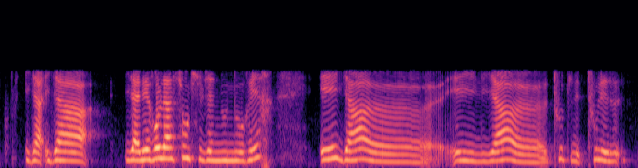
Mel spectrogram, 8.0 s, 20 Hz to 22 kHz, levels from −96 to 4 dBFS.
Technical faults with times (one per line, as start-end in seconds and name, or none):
0.00-7.98 iLBC codec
